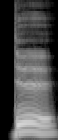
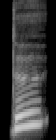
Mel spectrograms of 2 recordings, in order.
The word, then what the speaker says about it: deux: De is actually spelled with a silent letter X at the end. But when we add a vowel sound after it, like in euro, we end up with a liaison that has a Z sound.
